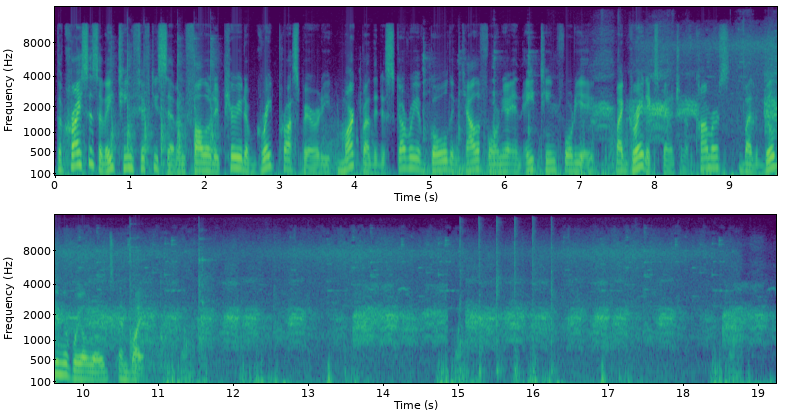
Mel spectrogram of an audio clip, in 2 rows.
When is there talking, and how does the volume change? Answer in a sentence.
The talking can be heard from 0.0 to 10.8 s, at a steady volume.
